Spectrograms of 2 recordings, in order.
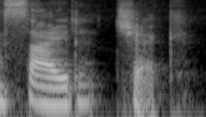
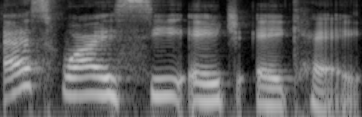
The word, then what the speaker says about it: Sychak: And wait, it definitely sounds like you're saying side chick. Oh, that would make sense, but it's Sychak. And when you go online and you look in pronunciations, yes, it told me 7 different ways, and one of them was side chick.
